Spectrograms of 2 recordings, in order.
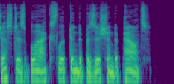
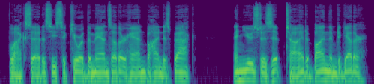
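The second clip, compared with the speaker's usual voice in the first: ordinary delivery, nothing marked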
